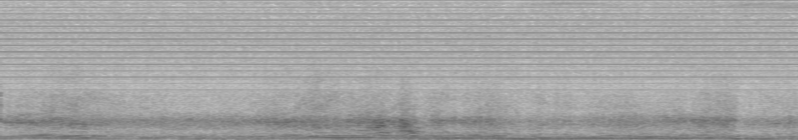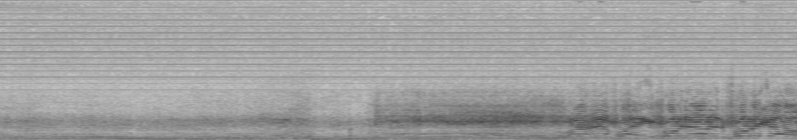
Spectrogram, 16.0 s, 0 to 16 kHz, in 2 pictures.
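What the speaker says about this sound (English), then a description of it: "Off of 4, Fry will move up top, out of the way nicely, allow Saldana to get by on the inside" World of Outlaws sprint cars race at Central Washington State Raceway, their engines roaring and rising in pitch as cars pass close by, under continuous commentary from an announcer.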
